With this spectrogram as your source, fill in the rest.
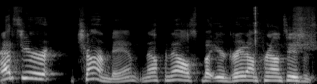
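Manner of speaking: plain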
